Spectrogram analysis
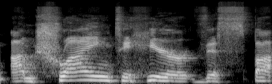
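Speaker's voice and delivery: slow, irritated, annoyed, put-out tone. Retelling what Kelly said while the radio was on: imitating Kelly's annoyed voice. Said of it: "in that kind of voice".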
